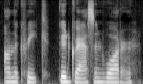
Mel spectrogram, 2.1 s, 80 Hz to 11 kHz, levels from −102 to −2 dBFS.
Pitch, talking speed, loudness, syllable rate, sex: 170 Hz, 170 wpm, -18 LUFS, 4.5 syllables/s, female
